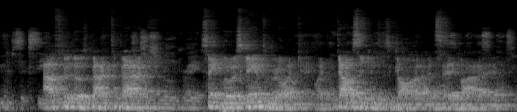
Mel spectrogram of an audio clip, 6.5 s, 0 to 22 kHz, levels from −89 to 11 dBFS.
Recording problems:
room echo; noticeable; dies away in 0.9 s
off-mic speech; somewhat distant
voice in the background; noticeable; throughout; 15 dB below the speech

